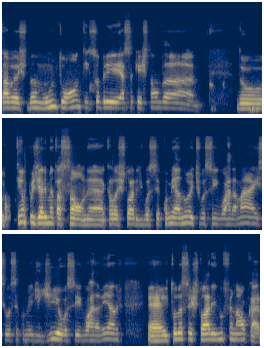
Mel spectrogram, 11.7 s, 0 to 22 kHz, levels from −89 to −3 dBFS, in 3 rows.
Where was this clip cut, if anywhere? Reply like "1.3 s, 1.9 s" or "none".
none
